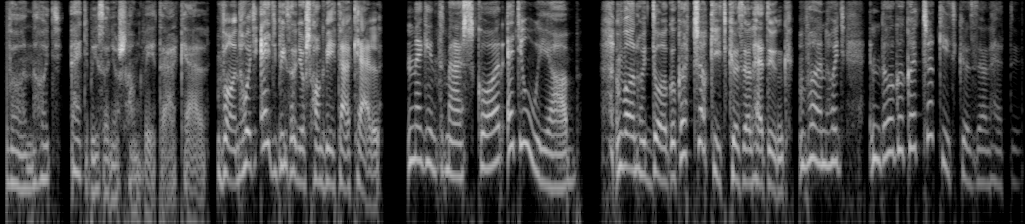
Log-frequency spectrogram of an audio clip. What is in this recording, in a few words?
HU F characters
